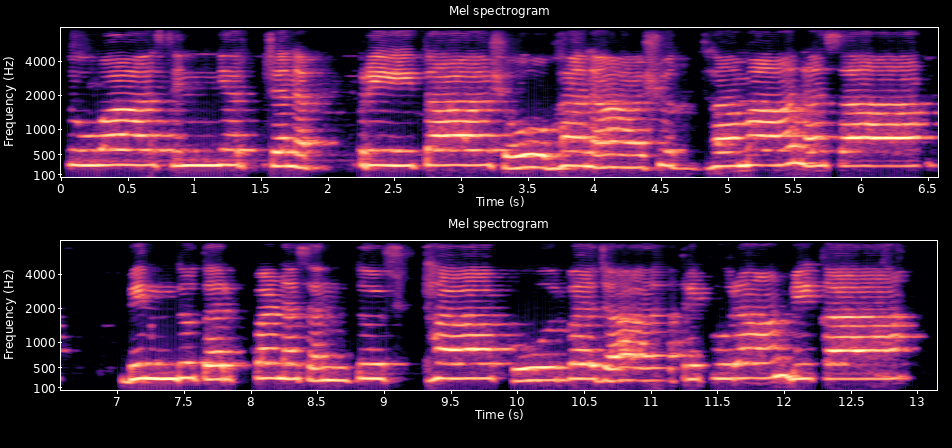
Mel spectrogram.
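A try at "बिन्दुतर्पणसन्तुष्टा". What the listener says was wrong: Here there is no Mahaprana in Santushta. It's not there. It's just Santushta. Ta. This is the ta is Alpa Prana.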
